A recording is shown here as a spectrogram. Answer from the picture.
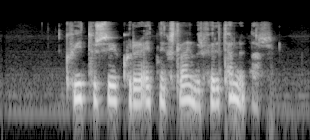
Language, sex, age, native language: Icelandic, female, 40-49, Icelandic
